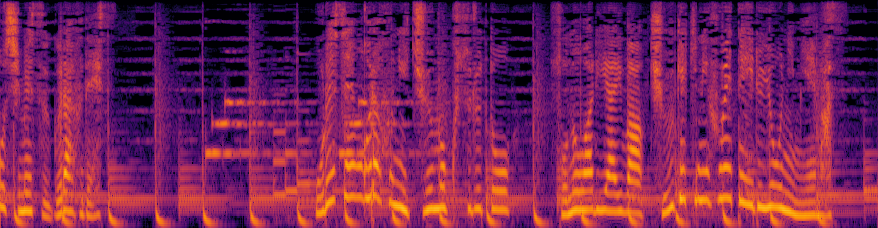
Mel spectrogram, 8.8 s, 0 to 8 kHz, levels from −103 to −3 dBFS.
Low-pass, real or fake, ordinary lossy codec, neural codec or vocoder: none; real; none; none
